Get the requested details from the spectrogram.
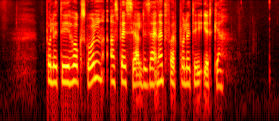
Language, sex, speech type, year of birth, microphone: Norwegian, female, read, 1986, Shure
